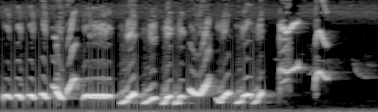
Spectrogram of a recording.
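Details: Morning song of a Bornean white-rumped shama: rapid run of repeated mid-pitched whistled notes, then a varied jumble of slurred, warbling notes, ending with two high sharp whistles.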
